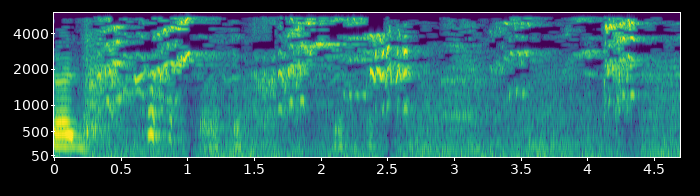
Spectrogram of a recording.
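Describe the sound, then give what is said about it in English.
Rainbow lorikeets squawk and chirp in a dense, overlapping chorus, loud, with harsh screeches bursting out over a continuous chatter of the flock. “Thank you for showing us the rainbow lorikeets.”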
